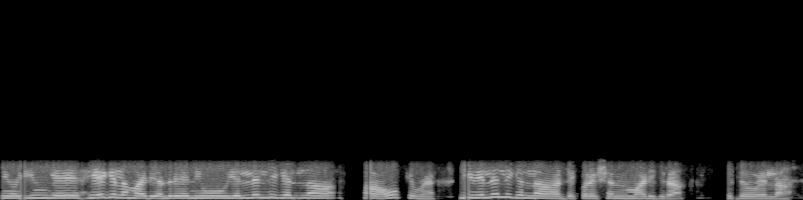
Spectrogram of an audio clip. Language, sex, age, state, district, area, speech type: Kannada, female, 30-45, Karnataka, Mandya, rural, conversation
